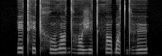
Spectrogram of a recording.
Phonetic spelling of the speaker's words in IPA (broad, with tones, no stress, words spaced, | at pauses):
e˦tʰe˧txo˨˦ðɔ˦ dʱɔ˨ʒi˨t θɔ˦ɓɔ˨tdʱø˦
